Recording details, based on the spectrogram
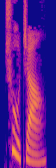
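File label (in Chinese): "处长", Mandarin; chinese flashcards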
